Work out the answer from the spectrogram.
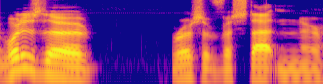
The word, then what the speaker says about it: rosuvastatin: All right, what is the rosuvastatin, or how do you pronounce that?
